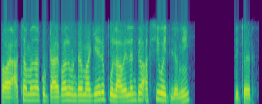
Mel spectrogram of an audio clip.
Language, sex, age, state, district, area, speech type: Goan Konkani, male, 45-60, Goa, Murmgao, rural, conversation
